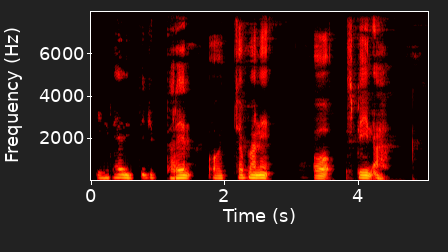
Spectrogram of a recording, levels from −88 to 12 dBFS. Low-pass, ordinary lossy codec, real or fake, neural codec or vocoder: none; none; real; none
